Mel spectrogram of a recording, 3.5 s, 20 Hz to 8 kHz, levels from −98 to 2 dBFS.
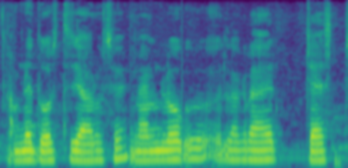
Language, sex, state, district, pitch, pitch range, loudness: Hindi, male, Maharashtra, Nagpur, 120 Hz, 115-125 Hz, -17 LUFS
